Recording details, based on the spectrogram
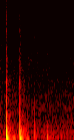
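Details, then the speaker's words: Two firm, low, hollow taps and then two fainter ones of anterior chest percussion, from a teaching video: a resonant note, the normal sound over the lungs. "the lungs percussion should produce resonance over the liver and heart percussion produces dullness over the stomach it causes timpani"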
